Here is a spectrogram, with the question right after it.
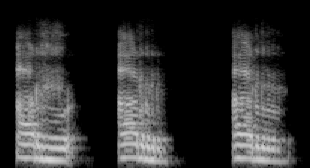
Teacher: मजबूत रखनी होगी यहां से थोड़ी ढीली रखेंगे आप तभी ये थोड़ा सा गैप पैदा होता है हवा निकलती है और उसके साथ में तक रार निकलती है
